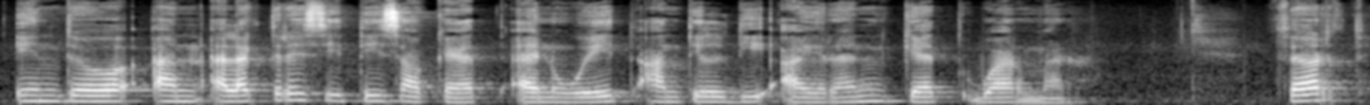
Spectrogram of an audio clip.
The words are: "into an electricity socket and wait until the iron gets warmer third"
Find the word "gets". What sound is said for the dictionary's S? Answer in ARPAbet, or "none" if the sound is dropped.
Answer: none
